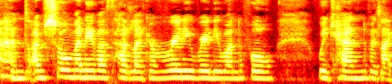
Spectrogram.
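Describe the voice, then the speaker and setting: With a British accent, a woman speaks at medium pitch over noticeable background noise. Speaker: vlogger. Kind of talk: casual vlog monologue. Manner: hesitant, many fillers.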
